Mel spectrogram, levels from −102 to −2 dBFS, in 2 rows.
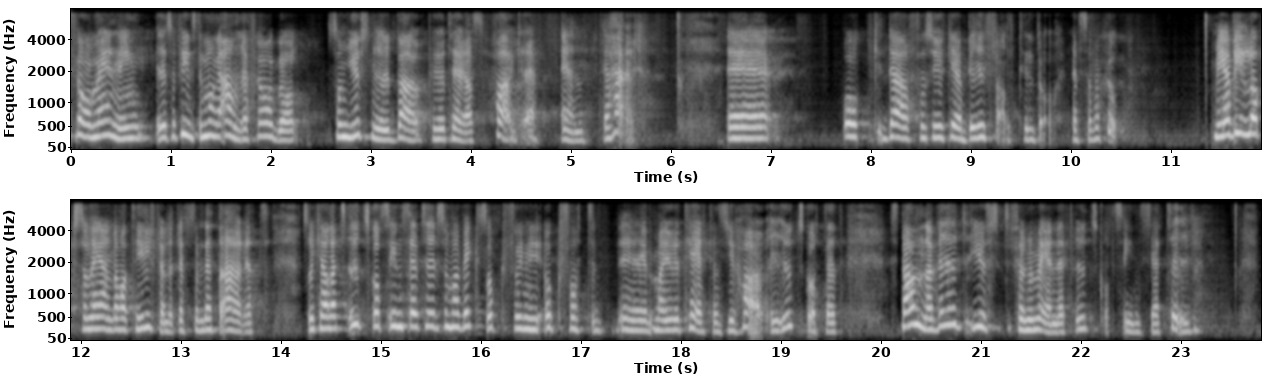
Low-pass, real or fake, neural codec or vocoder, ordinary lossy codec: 7.2 kHz; fake; codec, 16 kHz, 2 kbps, FreqCodec, smaller model; none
